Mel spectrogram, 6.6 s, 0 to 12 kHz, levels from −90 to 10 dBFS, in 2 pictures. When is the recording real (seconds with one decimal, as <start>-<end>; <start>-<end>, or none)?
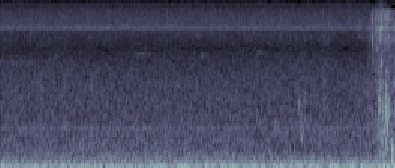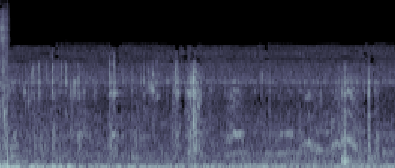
0.0-1.3; 5.3-6.6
